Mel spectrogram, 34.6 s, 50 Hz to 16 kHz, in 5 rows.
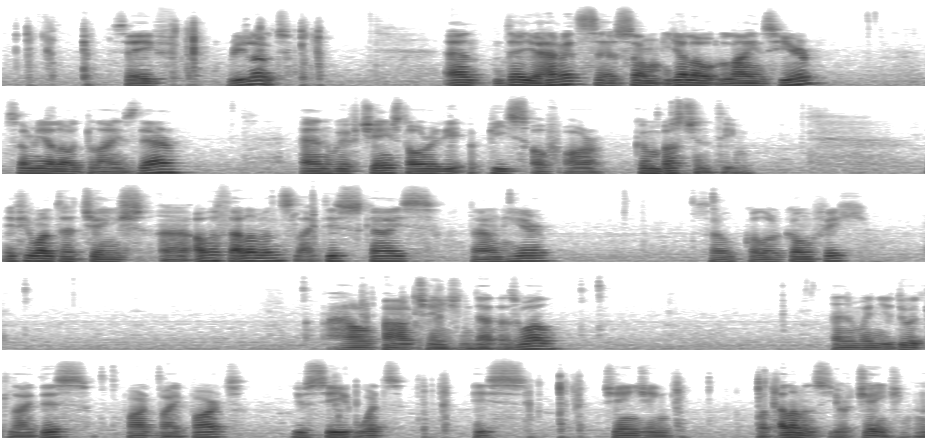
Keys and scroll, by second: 0.2 ctrl+v, 1.2 ctrl+s, 2.2 shift+super+r, 23.9 ctrl+c, 30.8 ctrl+v, 31.8 ctrl+s, 33.3 shift+super+r.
